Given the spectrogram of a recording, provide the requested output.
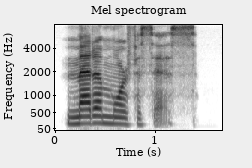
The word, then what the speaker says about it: metamorphosis: Put the stress on the third syllable, metamorphosis. Try saying it.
